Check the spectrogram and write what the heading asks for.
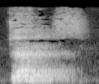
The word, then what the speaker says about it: Janus: Right, read Janice, brother. Janus, an ancient Roman religion and myth, pronounced is the god of beginnings, gates, transitions, time, duality.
